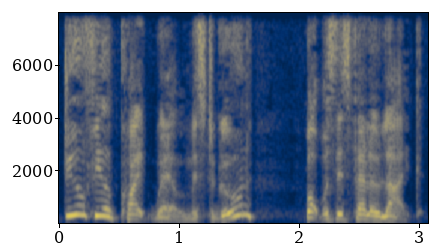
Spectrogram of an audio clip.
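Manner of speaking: put-on high, loud well-mannered boy; polite boy voice. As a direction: answer like a good schoolboy. Narrator voices Fatty.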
